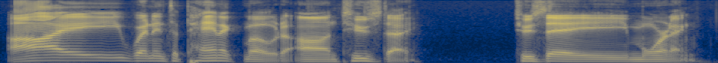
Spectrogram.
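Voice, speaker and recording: A man hosting a casual tech podcast, hoarse and congested, telling long rambling stories full of fillers. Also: on the low side, slow pace, no room sound, clean studio sound. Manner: rambling, animated storyteller with many fillers. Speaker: host.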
